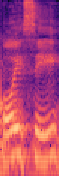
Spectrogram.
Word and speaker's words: Boise: Boise. Yeah, there's no Z. No Yeah, Z. That's right. No Z.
